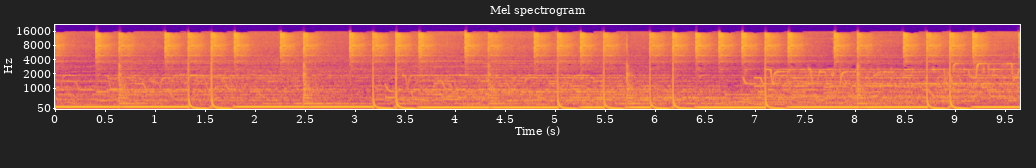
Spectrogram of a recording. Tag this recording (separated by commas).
Electronic music, Dubstep, Music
